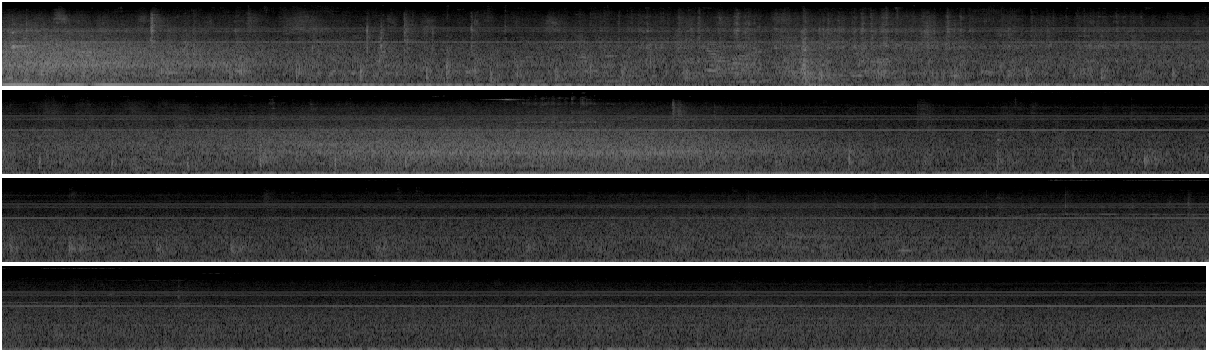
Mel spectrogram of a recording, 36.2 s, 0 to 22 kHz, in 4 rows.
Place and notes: Bhf Süd, Köln - friday night, various traffic
Bahnhof Süd Köln at night, small train station, various traffic: trains, trams, cars and pedestrians
(tech: sony pcm d50, audio technica AT8022)
Cologne, Germany, 9 March 2012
